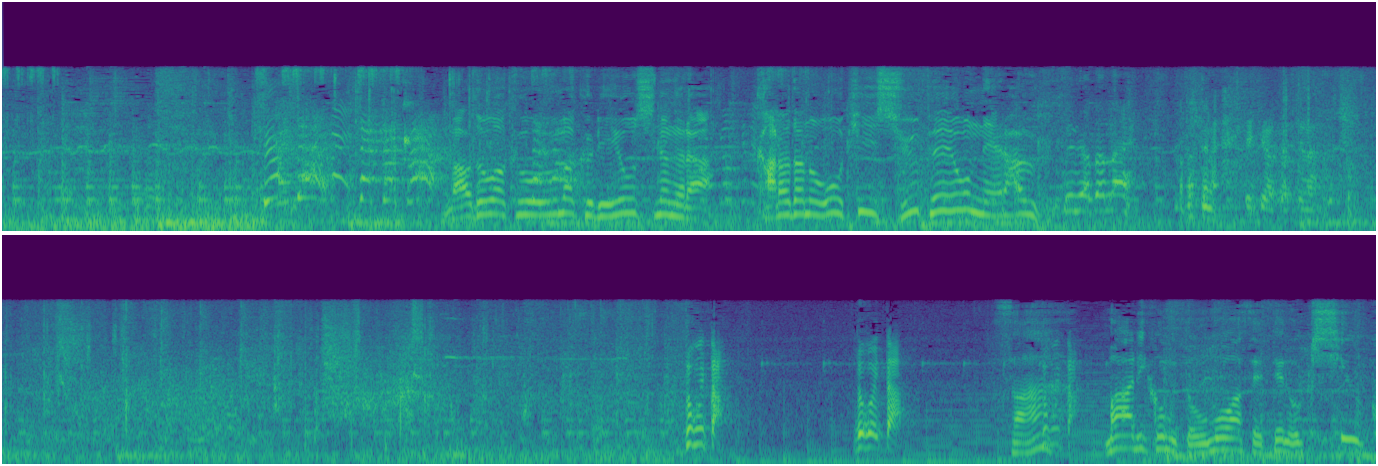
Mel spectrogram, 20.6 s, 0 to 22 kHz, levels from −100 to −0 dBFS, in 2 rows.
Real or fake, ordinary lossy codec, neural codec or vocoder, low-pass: real; none; none; none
